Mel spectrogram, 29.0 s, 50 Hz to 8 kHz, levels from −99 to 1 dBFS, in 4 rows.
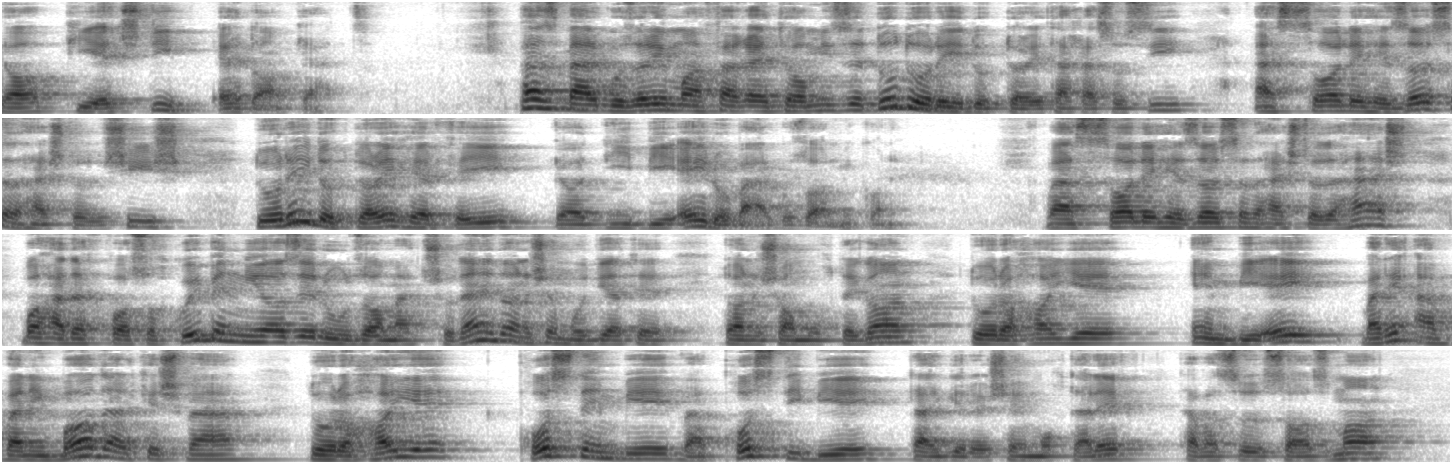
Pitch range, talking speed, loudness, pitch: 115-150 Hz, 145 wpm, -23 LUFS, 130 Hz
